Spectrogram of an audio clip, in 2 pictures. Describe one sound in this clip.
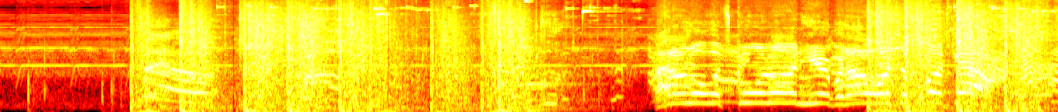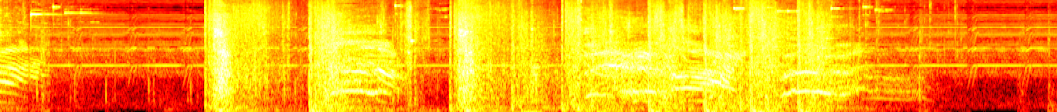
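Gunshots ring out in rapid bursts, echoing off hard walls.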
